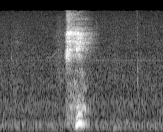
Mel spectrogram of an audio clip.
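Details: Unwell pet cat named Mi-chan giving a single short, harsh, noisy cough or sneeze-like burst over quiet room hiss.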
